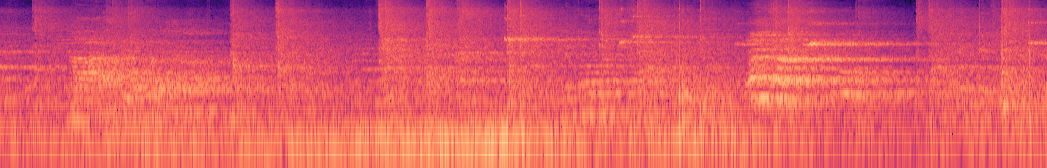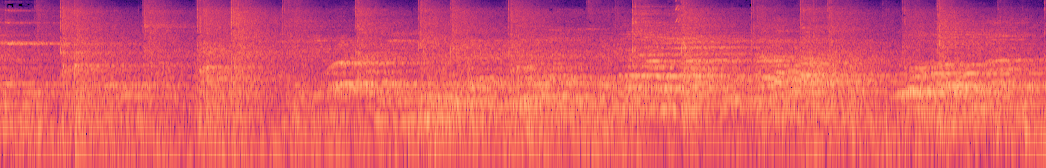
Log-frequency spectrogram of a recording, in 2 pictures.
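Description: Young men talk and call out to each other across a court.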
